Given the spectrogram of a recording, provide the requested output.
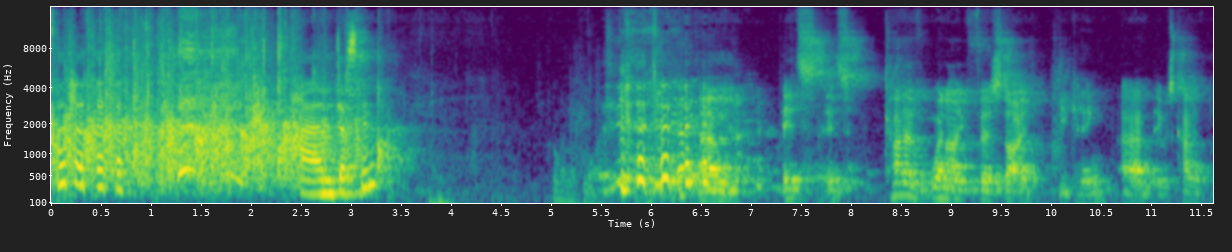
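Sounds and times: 
laughter: 0.0s - 2.1s, 5.5s - 8.1s
room full of people applauding: 0.0s - 3.6s
speech: 0.1s - 3.5s, 5.9s - 11.6s.

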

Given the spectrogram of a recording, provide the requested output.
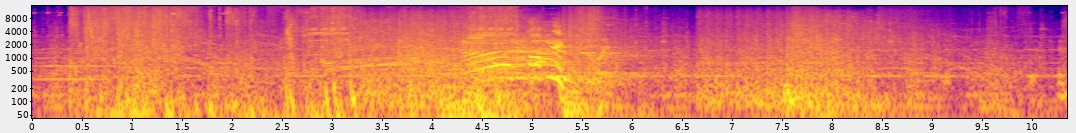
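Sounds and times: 
turret gunfire bursts in a video game: 0.0s - 9.0s
busy video game backdrop: 0.0s - 10.3s.

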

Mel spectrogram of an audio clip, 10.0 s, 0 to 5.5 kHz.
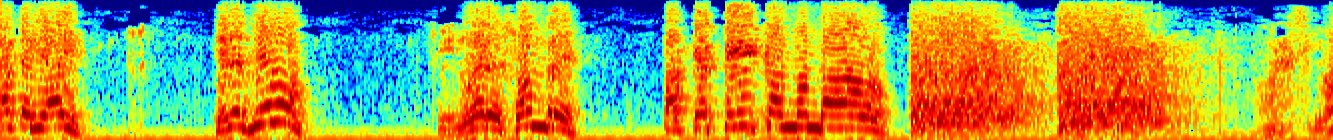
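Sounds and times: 
speech: 0.1s - 0.7s, 1.6s - 2.4s, 3.2s - 4.4s, 5.0s - 6.7s
pistol gunshots: 6.8s - 9.1s.

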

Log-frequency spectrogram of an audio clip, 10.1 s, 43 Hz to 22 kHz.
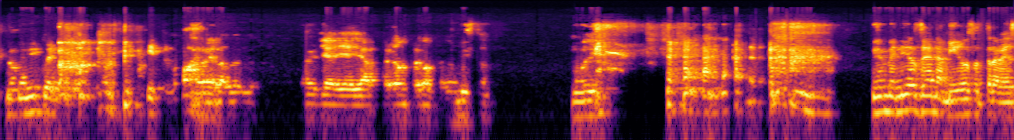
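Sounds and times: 
speech: 0.0s - 5.0s, 5.7s - 10.1s
coughing: 0.5s - 2.2s, 7.0s - 8.5s
laughter: 6.0s - 8.3s
throat clearing: 7.7s - 8.4s.

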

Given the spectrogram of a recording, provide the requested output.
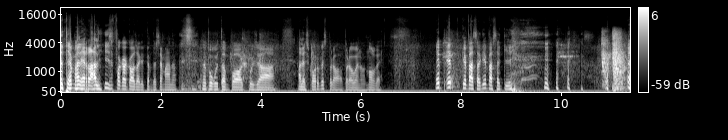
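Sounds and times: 
speech: 0.0s - 6.9s, 7.5s - 11.3s
laughter: 9.0s - 11.3s
short knocks and clatters: 10.1s - 11.3s
door swinging shut: 10.2s - 11.3s.

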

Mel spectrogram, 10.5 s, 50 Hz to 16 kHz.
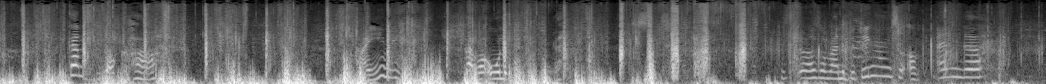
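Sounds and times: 
hoofbeats of a ridden horse walking: 0.0s - 10.4s
speech: 8.4s - 10.1s.

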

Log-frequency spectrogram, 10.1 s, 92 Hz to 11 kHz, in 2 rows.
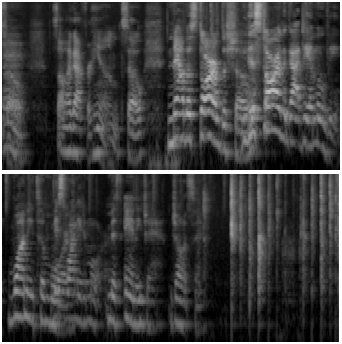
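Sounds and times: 
speech: 0.1s - 8.2s
sparse hand clapping: 8.5s - 10.1s.

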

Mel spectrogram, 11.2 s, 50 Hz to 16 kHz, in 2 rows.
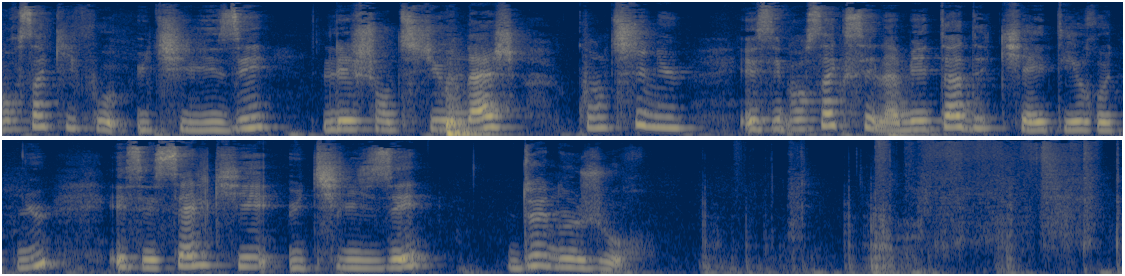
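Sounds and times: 
speech: 0.0s - 8.9s
sheet of paper crinkling and rustling while being swapped: 9.2s - 11.2s.

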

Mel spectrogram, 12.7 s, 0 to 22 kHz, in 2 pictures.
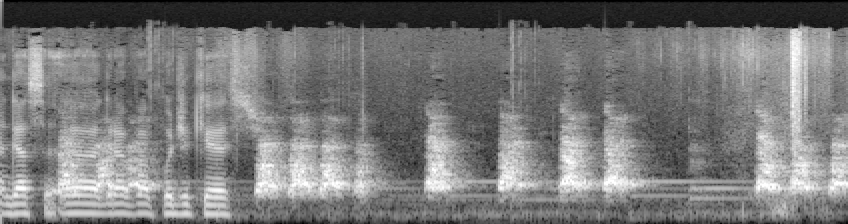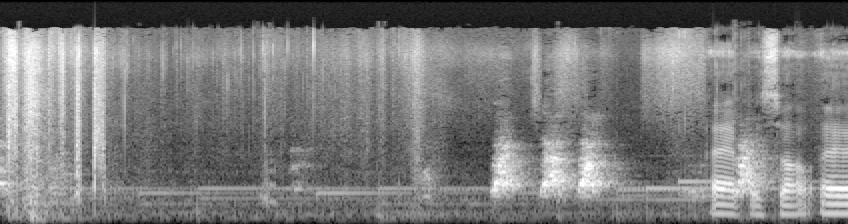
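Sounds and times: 
speech: 0.0s - 2.0s, 11.7s - 12.7s
dog barking: 0.4s - 1.2s, 1.9s - 4.9s, 5.6s - 6.6s, 8.4s - 8.8s, 9.5s - 11.1s, 11.7s - 12.2s.

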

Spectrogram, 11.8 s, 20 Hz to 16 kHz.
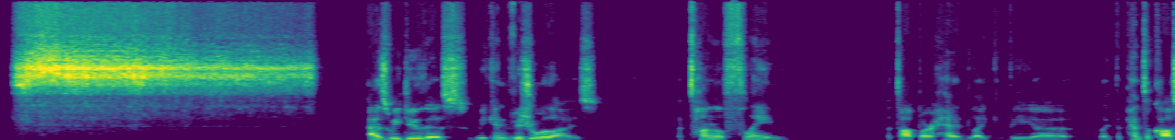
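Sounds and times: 
person hissing like a snake during a meditation breathing exercise: 0.0s - 3.2s
speech: 3.7s - 6.0s, 6.8s - 8.0s, 8.9s - 11.7s.

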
